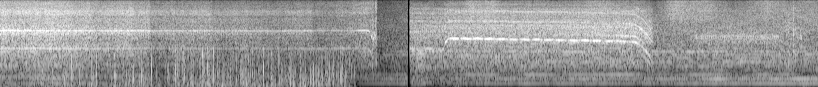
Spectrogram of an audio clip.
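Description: DeWalt cordless drill boring into an oak mast cleat: a steady motor whine with the crackle of the bit cutting wood for about three and a half seconds, then it stops. After a short pause it runs again for about two seconds at a slightly lower pitch without the cutting noise, and winds down.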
